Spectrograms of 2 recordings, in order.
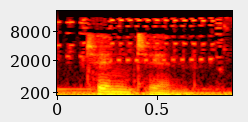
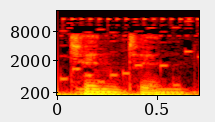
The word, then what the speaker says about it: Tintin: Computer G, how do you pronounce Tintin in French? – Tintin. Tintin. French version. Tintin.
